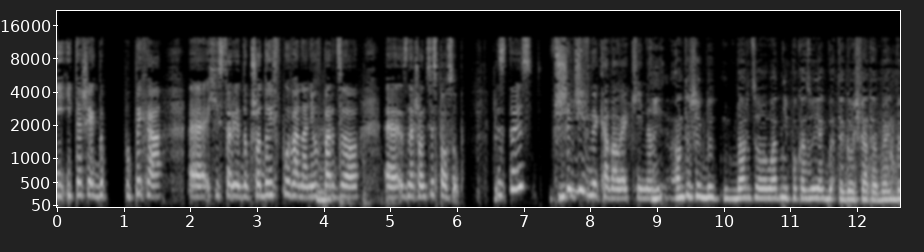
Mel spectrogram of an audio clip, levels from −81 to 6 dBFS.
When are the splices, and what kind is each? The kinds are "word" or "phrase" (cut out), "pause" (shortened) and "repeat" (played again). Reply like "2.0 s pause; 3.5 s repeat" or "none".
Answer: 2.8 s word; 11.7 s word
